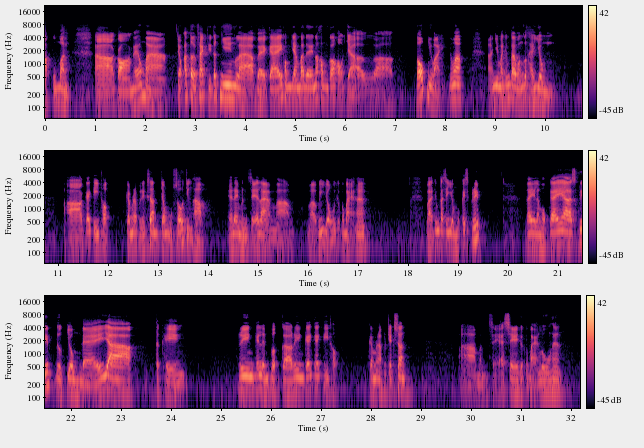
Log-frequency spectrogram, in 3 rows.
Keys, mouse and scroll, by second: 2.1 click, 3.3 click, 20.8 click, 23.3 click, 28.3 click, 31.8 click, 31.9 click.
